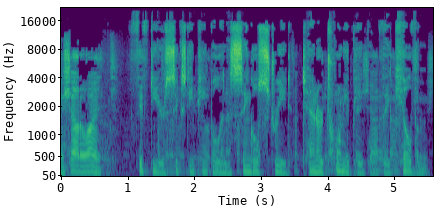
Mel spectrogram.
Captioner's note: through translator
